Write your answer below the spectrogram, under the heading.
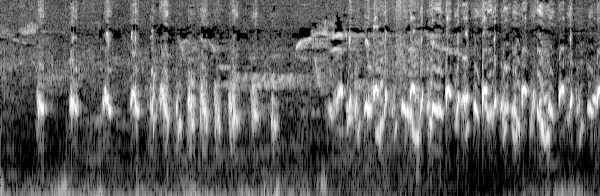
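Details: Yellow-vented bulbul (trucukan) used as a lure for other bulbuls: a series of separate short chirps, then a fast, continuous run of gurgling, slurred warbled notes over faint low noise.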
